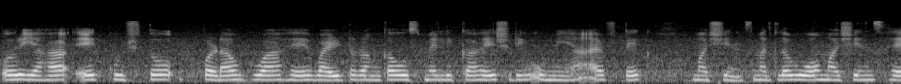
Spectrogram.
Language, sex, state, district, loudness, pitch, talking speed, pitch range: Hindi, female, Uttar Pradesh, Lalitpur, -15 LUFS, 215 Hz, 155 wpm, 210-215 Hz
